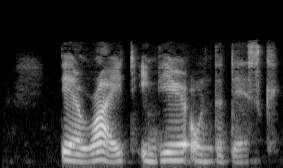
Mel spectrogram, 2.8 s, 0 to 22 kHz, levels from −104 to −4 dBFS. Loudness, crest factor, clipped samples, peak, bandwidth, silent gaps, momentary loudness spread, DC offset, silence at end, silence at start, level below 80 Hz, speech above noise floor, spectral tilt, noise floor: -28 LUFS; 20 dB; under 0.1%; -8 dBFS; 8.2 kHz; none; 14 LU; under 0.1%; 0.1 s; 0.6 s; -76 dBFS; 41 dB; -4 dB/octave; -70 dBFS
